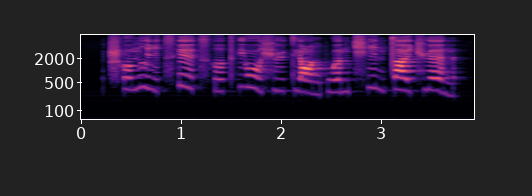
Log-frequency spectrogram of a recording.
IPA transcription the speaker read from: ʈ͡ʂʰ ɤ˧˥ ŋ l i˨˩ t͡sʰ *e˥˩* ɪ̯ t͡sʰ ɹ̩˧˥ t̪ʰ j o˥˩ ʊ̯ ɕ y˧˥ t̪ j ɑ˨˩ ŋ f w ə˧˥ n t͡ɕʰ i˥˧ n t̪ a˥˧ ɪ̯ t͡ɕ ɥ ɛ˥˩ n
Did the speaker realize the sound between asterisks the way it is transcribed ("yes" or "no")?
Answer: yes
